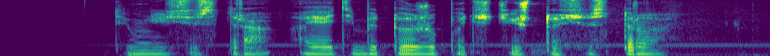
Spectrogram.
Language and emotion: Russian, neutral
